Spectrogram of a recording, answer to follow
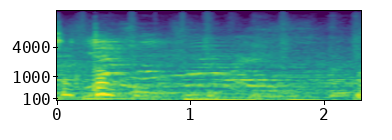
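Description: Brief, indistinct voices with no clear words, over steady background music.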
